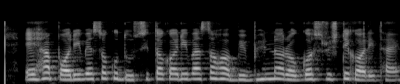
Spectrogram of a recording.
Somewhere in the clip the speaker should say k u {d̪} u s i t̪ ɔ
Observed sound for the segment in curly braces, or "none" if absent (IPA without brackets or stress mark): d̪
